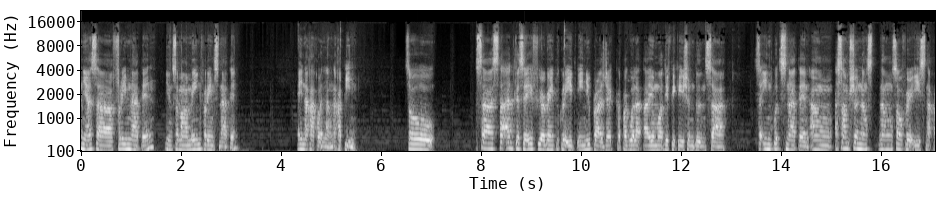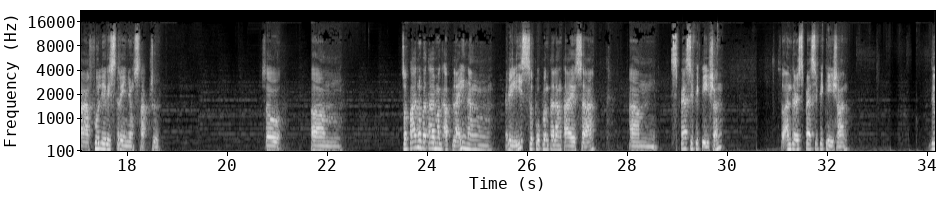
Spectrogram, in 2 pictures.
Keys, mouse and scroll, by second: 33.7 click.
